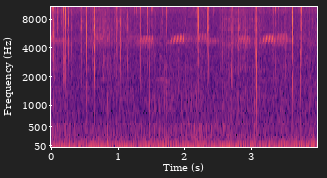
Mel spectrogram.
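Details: Purring of sleeping cats by a crackling fire in a spring garden ambience, a continuous deep rumble under frequent fire pops and short high cricket-like chirps recurring about every half second.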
